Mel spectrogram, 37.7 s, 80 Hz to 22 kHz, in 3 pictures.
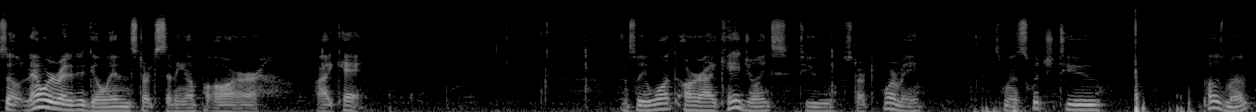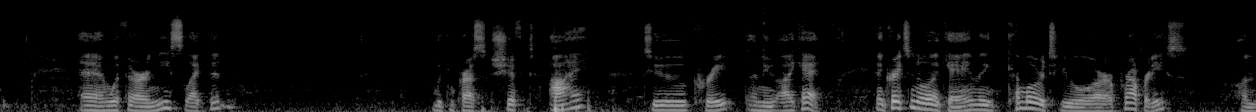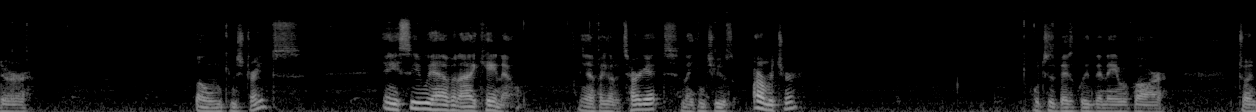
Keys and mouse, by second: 0.3 shift+middle click, 0.9 middle click, 5.1 middle click, 6.7 click, 7.6 middle click, 10.2 middle click, 12.4 ctrl+alt+p, 20.1 shift+i, 21.5 click, 25.6 click, 32.7 click.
